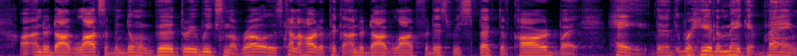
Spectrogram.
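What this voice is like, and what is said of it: Nasal, congested voice. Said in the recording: “I sound a little nasally, ... your boy is sick”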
